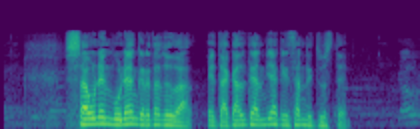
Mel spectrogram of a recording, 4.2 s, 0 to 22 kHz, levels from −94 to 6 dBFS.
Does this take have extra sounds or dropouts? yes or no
no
